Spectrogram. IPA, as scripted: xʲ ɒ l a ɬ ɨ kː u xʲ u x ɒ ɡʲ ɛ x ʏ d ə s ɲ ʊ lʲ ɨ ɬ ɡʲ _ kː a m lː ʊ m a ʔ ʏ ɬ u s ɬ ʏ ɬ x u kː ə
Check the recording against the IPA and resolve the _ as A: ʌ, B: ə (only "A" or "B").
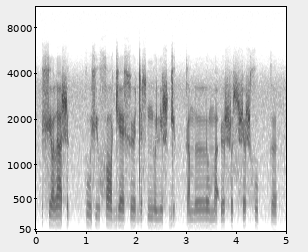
B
